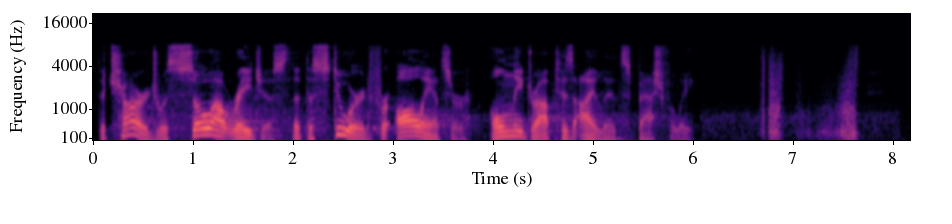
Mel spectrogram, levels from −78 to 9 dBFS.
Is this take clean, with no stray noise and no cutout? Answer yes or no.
no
